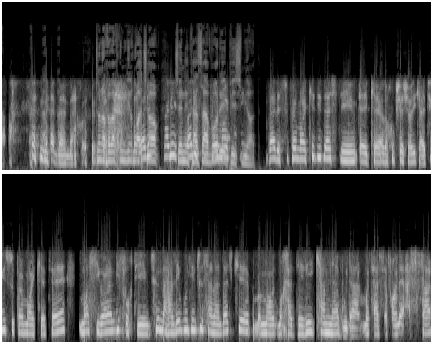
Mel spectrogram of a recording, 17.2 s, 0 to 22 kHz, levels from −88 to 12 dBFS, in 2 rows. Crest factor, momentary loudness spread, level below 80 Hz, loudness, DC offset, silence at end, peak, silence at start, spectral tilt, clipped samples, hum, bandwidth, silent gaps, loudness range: 14 dB; 5 LU; -52 dBFS; -17 LUFS; under 0.1%; 0 s; -2 dBFS; 0 s; -7 dB/octave; under 0.1%; none; 12.5 kHz; none; 2 LU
